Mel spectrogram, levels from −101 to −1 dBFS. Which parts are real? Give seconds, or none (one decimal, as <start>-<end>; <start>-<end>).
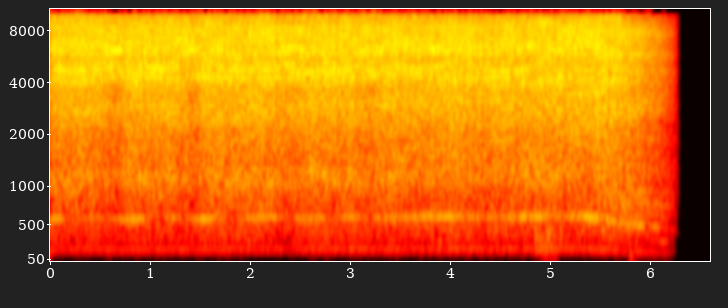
0.0-1.7; 5.7-6.6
